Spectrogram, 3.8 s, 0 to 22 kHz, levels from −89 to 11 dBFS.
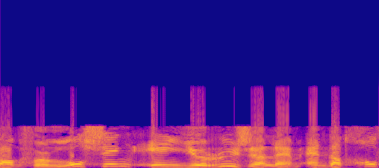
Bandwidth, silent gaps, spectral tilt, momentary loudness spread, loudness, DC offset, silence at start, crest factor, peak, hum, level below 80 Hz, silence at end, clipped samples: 11 kHz; none; -3.5 dB/octave; 4 LU; -10 LUFS; under 0.1%; 0 s; 10 dB; 0 dBFS; none; -44 dBFS; 0 s; 2%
